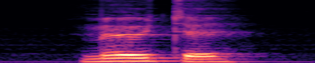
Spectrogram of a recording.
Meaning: pack, rout, crowd
- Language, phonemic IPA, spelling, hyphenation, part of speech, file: Dutch, /ˈmøː.tə/, meute, meu‧te, noun, Nl-meute.ogg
